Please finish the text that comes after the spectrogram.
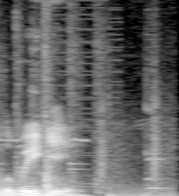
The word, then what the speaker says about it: Luigi: just like spawn in anywhere how do you pronounce Luigi Luigi that's the correct pronunciation what does my sister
